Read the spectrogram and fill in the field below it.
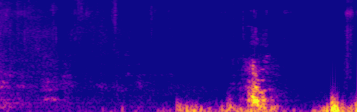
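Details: Central Asian Shepherd during playtime: after a quiet start, low gruff rumbles build, then a single louder, tonal bark-like yelp rises out, followed by another short rough grunt.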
